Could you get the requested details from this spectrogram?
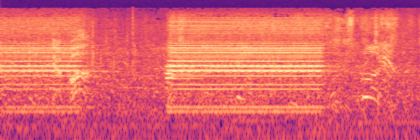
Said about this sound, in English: Suddenly, everyone turns as a bus drives into the rally.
